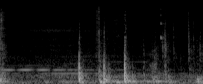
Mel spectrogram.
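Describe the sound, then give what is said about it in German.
A suitcase is opened with a few quiet, sharp clicks and thunks from its latches and lid, spaced closely in the middle of an otherwise hushed moment. “Sie gehorchen mir. Öffnen Sie den Koffer.”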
